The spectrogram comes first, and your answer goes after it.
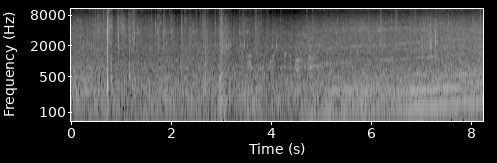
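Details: Chevy S10 with a 4.3 Vortec, during an autocross run: engine pulling hard under road noise with sharp pops cracking through; misfire because the distributor top plate failed and was slipping, and the distributor was then replaced.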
